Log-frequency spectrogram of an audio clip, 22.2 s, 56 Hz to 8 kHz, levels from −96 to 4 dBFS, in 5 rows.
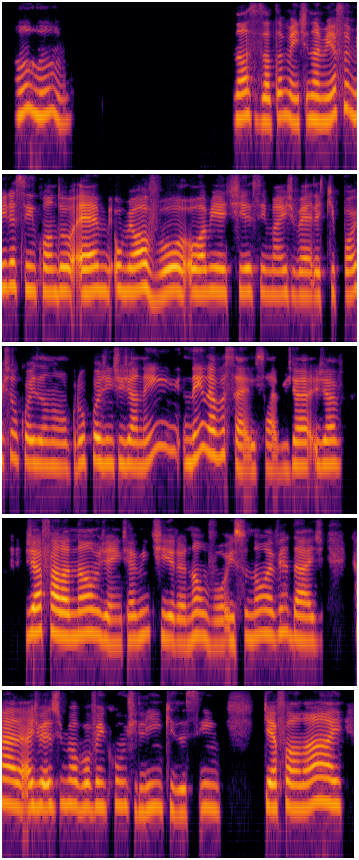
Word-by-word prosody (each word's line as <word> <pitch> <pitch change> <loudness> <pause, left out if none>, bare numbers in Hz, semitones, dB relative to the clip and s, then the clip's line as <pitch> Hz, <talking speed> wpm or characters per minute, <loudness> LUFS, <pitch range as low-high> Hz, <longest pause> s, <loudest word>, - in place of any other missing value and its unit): Aham. 285 -4 -4 2.0
Nossa, 265 +1 0
exatamente. 240 +1 -2
Na 250 -1 +2
minha 245 +4 +1
família, 295 -3 -1
assim, 270 -3 -4
quando 250 0 +2
é 245 +2 +6
me 255 -2 -6
o 270 - +2
meu 250 0 +2
avô 250 -1 +5
ou 245 - +2
a 240 - +2
minha 250 -1 0
tia, 245 +1 -3
assim, 245 0 -9
mais 230 0 -5
velha 225 -1 -3
que 230 +3 -11
postam 255 +6 -3
coisa 250 -3 0
no 230 -1 -7
grupo 255 +4 -2
a 265 - +6
gente 250 0 -5
já 240 -1 0
nem 360 - -6
nem 285 +9 0
leva 325 -2 +3
a - - -5
sério, 215 -7 -3
sabe, 210 -1 -9
já 235 -1 0
já 245 +1 -1 0.5
já 275 +2 +6
fala: 265 -4 +7
"Não, 255 +2 +1
gente, 200 -2 -4
é 225 0 -2
mentira. 230 -4 -4
Não 240 +3 -3
vô, 195 -1 -7
isso 215 +3 -3
não 250 +3 -3
é 255 - 0
verdade". 225 -5 -2 0.3
Cara, 275 -4 +4
às 255 - +3
vezes 255 0 +3
o 280 - -8
meu 275 0 -3
avô 255 -1 +1
vem 260 +1 -2
com 270 +1 -7
os 260 -2 -10
links, 240 0 -7
assim, 235 +3 -7 0.5
que 265 - +1
é 250 -1 +8
falando: 245 -1 +1
"Ai" 285 0 +5
250 Hz, 170 wpm, -20 LUFS, 235-270 Hz, 2.0 s, é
